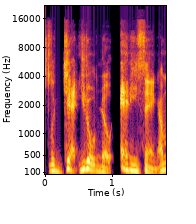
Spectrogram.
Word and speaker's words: Legette: Le it because that's how he wants it pronounced yeah he's like I watched him at South Carolina it's Legette you don't know anything I'm like tell it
